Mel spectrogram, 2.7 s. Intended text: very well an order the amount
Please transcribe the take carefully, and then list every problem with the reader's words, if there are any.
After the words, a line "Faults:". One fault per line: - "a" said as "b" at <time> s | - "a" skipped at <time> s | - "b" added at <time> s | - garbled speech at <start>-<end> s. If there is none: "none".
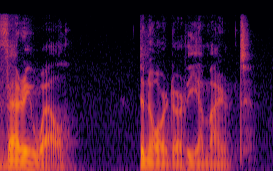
very well an order the amount
Faults:
none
